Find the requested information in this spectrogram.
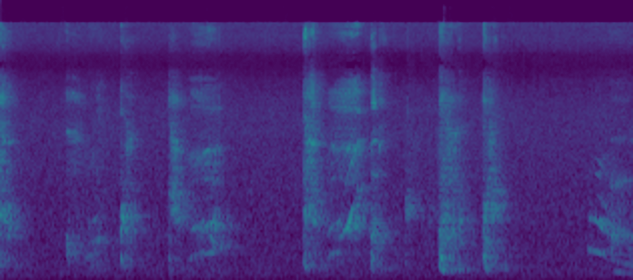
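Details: Lingering cough with phlegm stuck in the throat, now coming up as the cough eases: repeated loose, wet productive coughs, about seven bursts in six seconds.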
